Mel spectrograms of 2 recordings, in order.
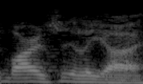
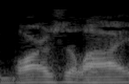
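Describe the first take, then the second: First: Barzillai stressed on ZIL, bar-ZIL-ee-eye; stress on second syllable. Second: Barzillai stressed on BAR, BAR-zuh-lie; stress on first syllable. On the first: Preacher naming the third man, Barzillai stressed on ZIL. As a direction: put the emphasis in Barzillai on the middle, ZIL. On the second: Preacher offering another reading of the name, Barzillai stressed on BAR. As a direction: put the emphasis in Barzillai up front, on BAR. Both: Shown as a demonstration. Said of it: "depending on where you put the emphasis".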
